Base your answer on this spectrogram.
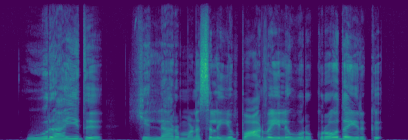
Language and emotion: Tamil, disgusted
